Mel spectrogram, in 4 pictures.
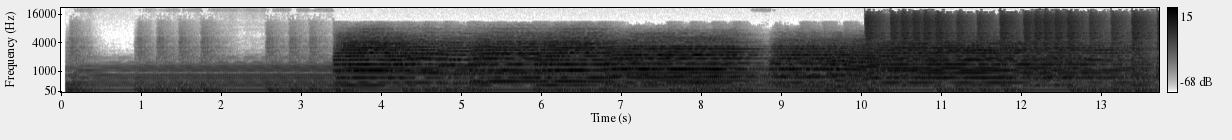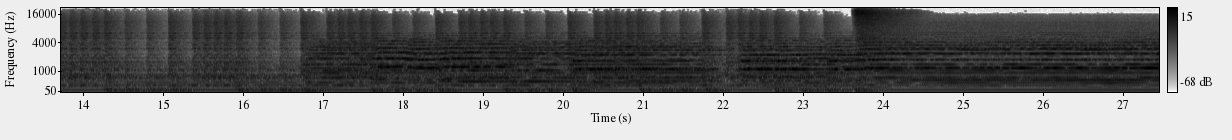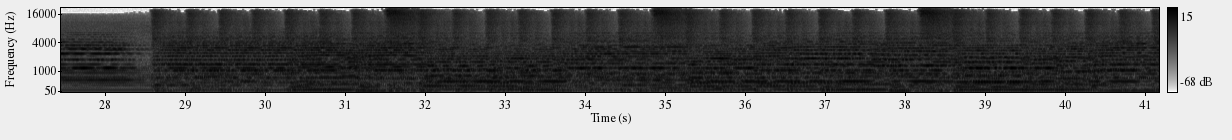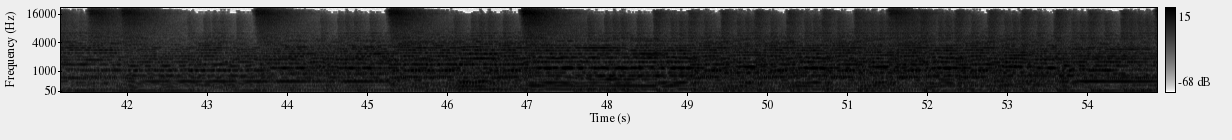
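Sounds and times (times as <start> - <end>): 
harvest prep fanfare: 3.4 - 54.8.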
